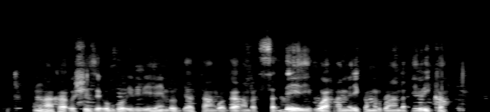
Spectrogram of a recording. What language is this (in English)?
Kinyarwanda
